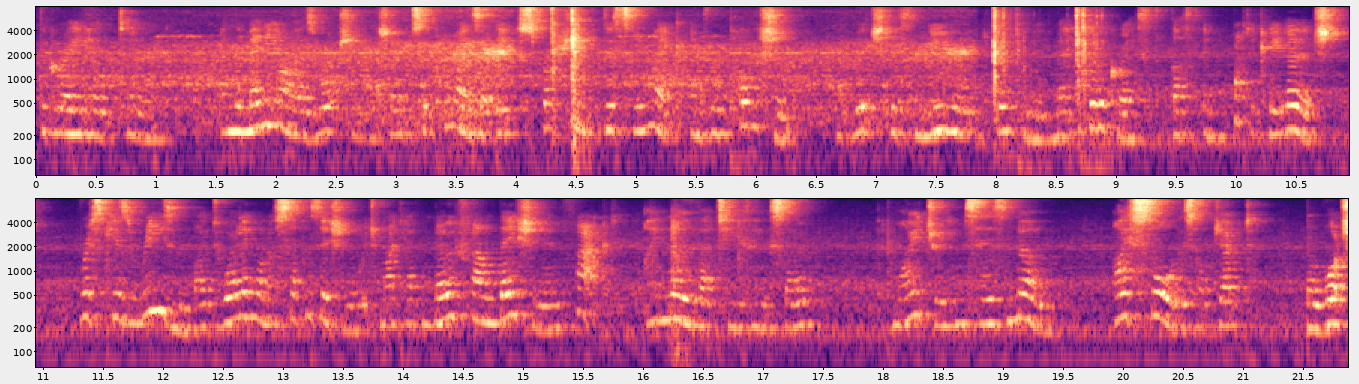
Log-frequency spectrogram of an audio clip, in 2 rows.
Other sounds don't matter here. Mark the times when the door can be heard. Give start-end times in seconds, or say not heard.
4.2-4.7, 8.0-8.9, 16.2-16.9.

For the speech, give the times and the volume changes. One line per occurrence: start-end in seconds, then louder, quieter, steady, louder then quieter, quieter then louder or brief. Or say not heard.
0.0-21.8 steady.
